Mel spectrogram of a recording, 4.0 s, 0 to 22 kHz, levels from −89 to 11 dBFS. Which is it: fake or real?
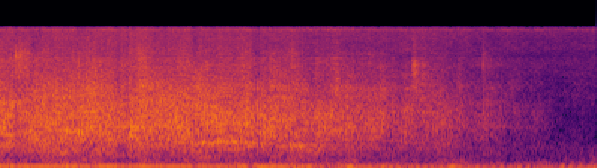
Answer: fake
